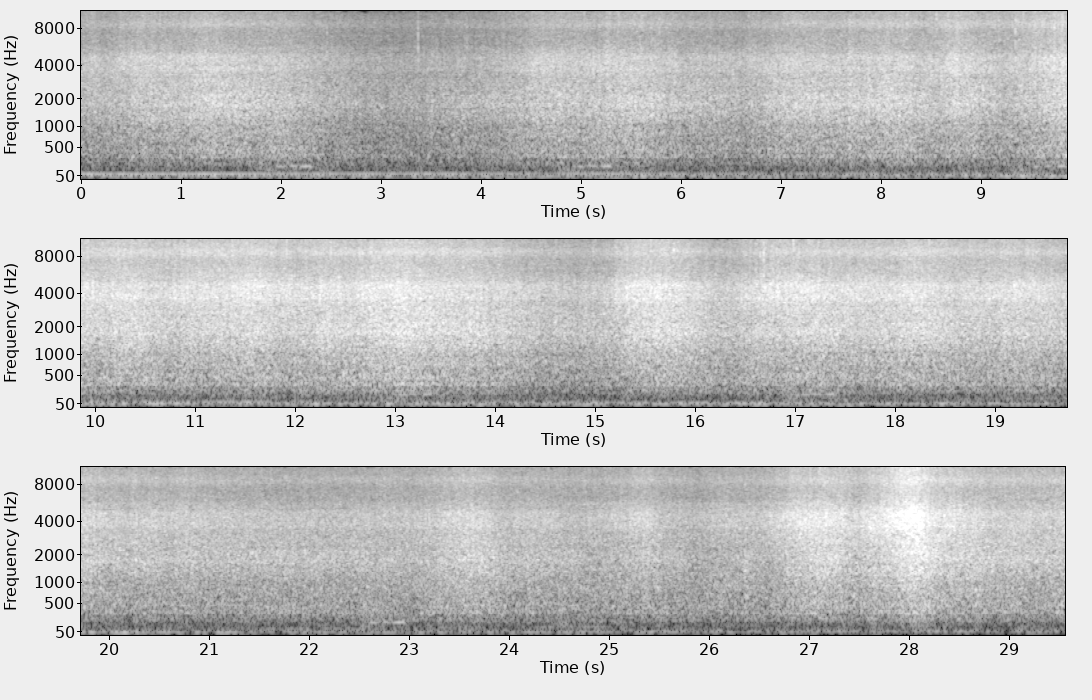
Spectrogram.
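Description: Car driving in heavy rain, heard from inside: a steady wash of rain on the car and tyres hissing on the wet road, swelling briefly near the end.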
